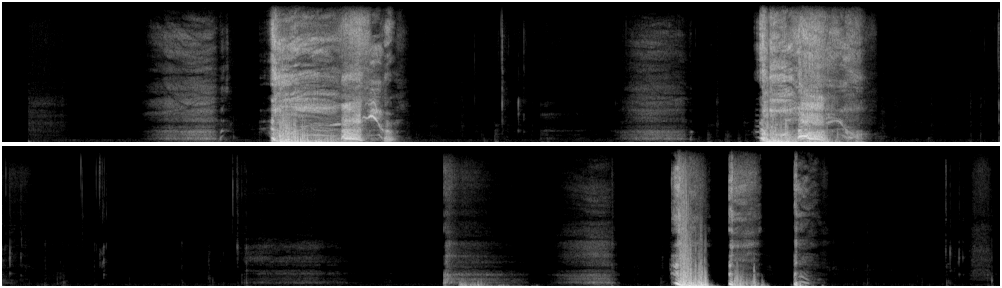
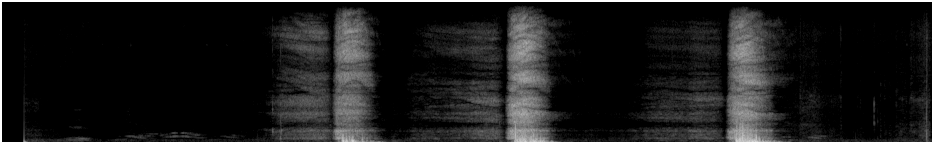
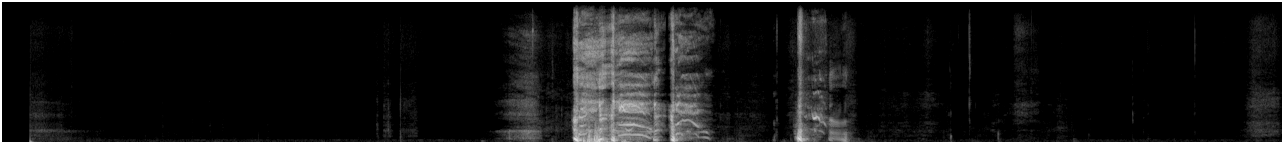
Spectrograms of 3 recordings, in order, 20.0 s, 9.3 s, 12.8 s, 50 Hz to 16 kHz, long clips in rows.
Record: {"three_cough_length": "20.0 s", "three_cough_amplitude": 32767, "three_cough_signal_mean_std_ratio": 0.28, "exhalation_length": "9.3 s", "exhalation_amplitude": 25218, "exhalation_signal_mean_std_ratio": 0.25, "cough_length": "12.8 s", "cough_amplitude": 32767, "cough_signal_mean_std_ratio": 0.21, "survey_phase": "beta (2021-08-13 to 2022-03-07)", "age": "45-64", "gender": "Male", "wearing_mask": "No", "symptom_cough_any": true, "symptom_sore_throat": true, "symptom_abdominal_pain": true, "symptom_fatigue": true, "symptom_headache": true, "symptom_onset": "3 days", "smoker_status": "Ex-smoker", "respiratory_condition_asthma": true, "respiratory_condition_other": false, "recruitment_source": "Test and Trace", "submission_delay": "2 days", "covid_test_result": "Positive", "covid_test_method": "RT-qPCR"}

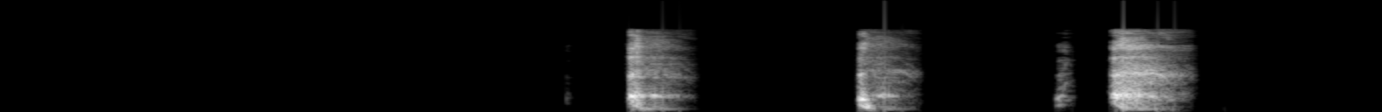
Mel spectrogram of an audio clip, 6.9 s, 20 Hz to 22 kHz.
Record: {"three_cough_length": "6.9 s", "three_cough_amplitude": 27239, "three_cough_signal_mean_std_ratio": 0.21, "survey_phase": "beta (2021-08-13 to 2022-03-07)", "age": "65+", "gender": "Male", "wearing_mask": "No", "symptom_none": true, "smoker_status": "Never smoked", "respiratory_condition_asthma": false, "respiratory_condition_other": false, "recruitment_source": "REACT", "submission_delay": "2 days", "covid_test_result": "Negative", "covid_test_method": "RT-qPCR"}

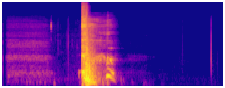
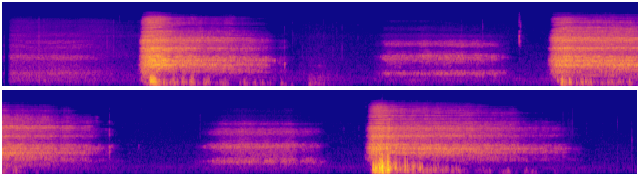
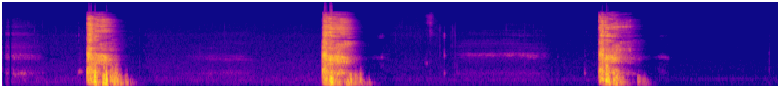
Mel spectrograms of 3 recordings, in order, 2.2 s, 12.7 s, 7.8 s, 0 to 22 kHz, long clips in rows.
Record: {"cough_length": "2.2 s", "cough_amplitude": 32768, "cough_signal_mean_std_ratio": 0.24, "exhalation_length": "12.7 s", "exhalation_amplitude": 32708, "exhalation_signal_mean_std_ratio": 0.33, "three_cough_length": "7.8 s", "three_cough_amplitude": 32768, "three_cough_signal_mean_std_ratio": 0.23, "survey_phase": "beta (2021-08-13 to 2022-03-07)", "age": "45-64", "gender": "Female", "wearing_mask": "No", "symptom_cough_any": true, "symptom_runny_or_blocked_nose": true, "symptom_shortness_of_breath": true, "symptom_sore_throat": true, "symptom_abdominal_pain": true, "symptom_diarrhoea": true, "symptom_fatigue": true, "symptom_fever_high_temperature": true, "symptom_headache": true, "symptom_other": true, "symptom_onset": "4 days", "smoker_status": "Never smoked", "respiratory_condition_asthma": false, "respiratory_condition_other": false, "recruitment_source": "Test and Trace", "submission_delay": "2 days", "covid_test_result": "Positive", "covid_test_method": "RT-qPCR", "covid_ct_value": 21.2, "covid_ct_gene": "N gene", "covid_ct_mean": 21.7, "covid_viral_load": "79000 copies/ml", "covid_viral_load_category": "Low viral load (10K-1M copies/ml)"}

